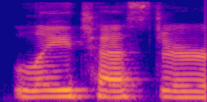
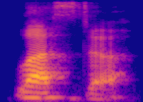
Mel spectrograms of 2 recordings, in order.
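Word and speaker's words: Leicester: Creek correct pronunciation is Lester yes from visiting this area many times it's not like Leigh Chester or Lai Chester Lester yeah you want to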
